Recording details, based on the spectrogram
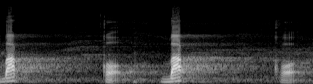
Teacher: kalau dalam qaf ini suara tertahan, bak ko. Bahkan nanti dalam huruf qaf ini ada sifat yang harus ditonjolkan, yaitu sifat isti'la, termasuk sifat aridiyahnya, yaitu tafkhim.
